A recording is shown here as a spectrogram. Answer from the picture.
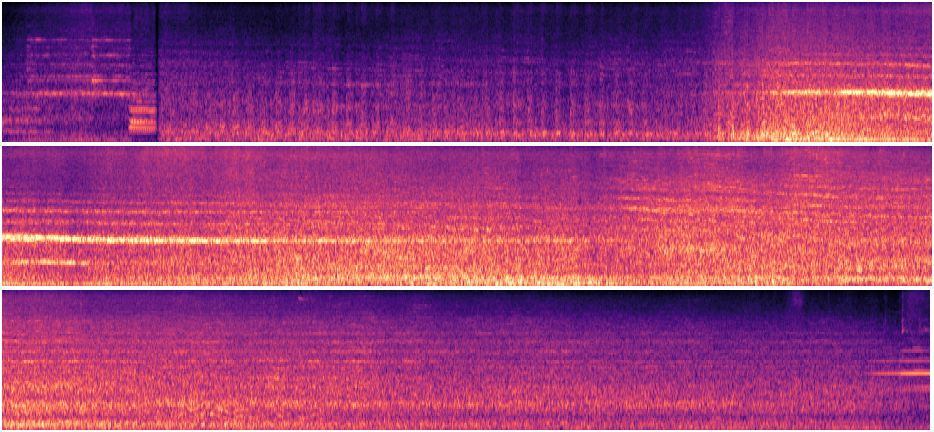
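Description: CSX double-stack intermodal freight train passing close by: the rumble and clatter of its wheels on the rails. It gets suddenly loud about seven seconds in, with a high whine drifting slowly down in pitch, then fades gradually toward the end.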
